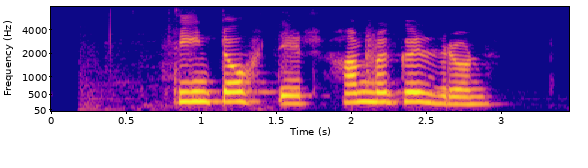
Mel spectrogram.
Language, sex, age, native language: Icelandic, male, 10, Icelandic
